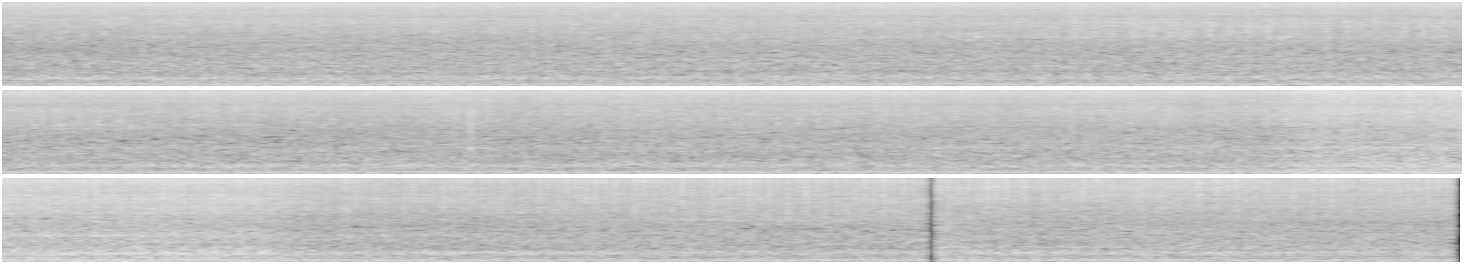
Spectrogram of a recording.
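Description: Combine harvester running steadily while cutting wheat: a loud, even drone of engine and header machinery heard from the operator's seat. It swells a little for a couple of seconds past the middle and drops out for an instant near the end.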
